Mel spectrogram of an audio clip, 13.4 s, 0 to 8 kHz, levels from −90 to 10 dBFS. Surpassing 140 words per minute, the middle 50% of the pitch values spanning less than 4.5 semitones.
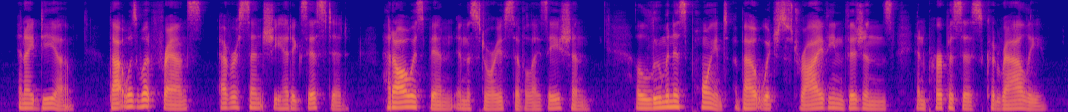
No: slow, 135 wpm; average, 4.0 semitones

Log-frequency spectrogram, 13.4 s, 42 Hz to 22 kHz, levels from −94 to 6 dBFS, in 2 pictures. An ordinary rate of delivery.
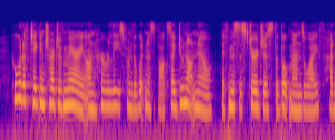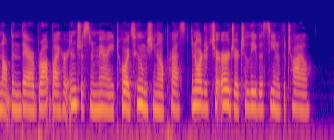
No: fast, 230 wpm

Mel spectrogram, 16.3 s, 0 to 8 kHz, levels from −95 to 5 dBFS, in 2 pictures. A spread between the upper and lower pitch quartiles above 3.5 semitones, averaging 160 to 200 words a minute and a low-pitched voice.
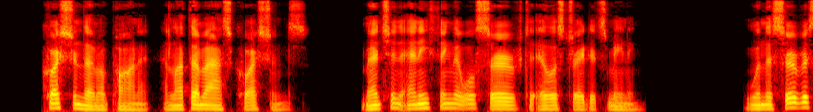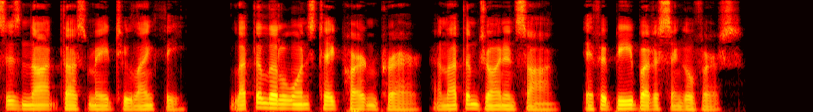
No: average, 3.1 semitones; average, 175 wpm; very low, 95 Hz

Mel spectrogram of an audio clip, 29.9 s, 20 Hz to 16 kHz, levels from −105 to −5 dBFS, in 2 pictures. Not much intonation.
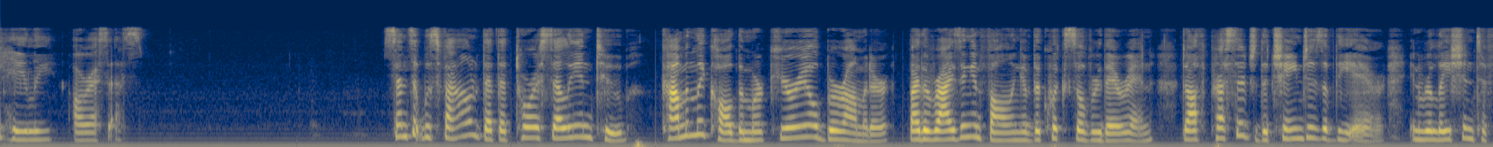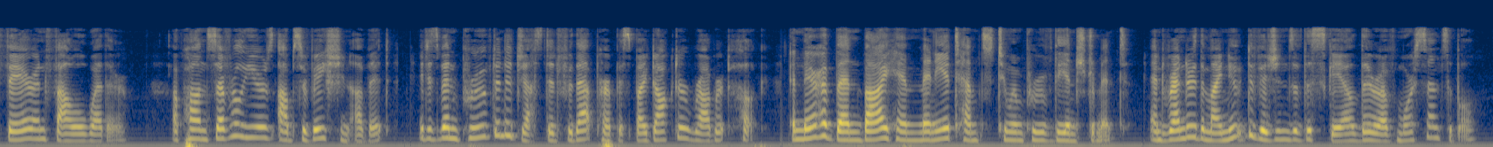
No: average, 4.5 semitones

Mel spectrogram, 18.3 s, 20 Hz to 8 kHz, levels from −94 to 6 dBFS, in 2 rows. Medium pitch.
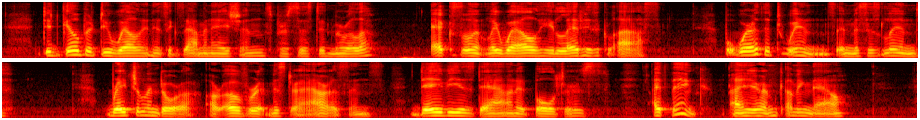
Yes: medium, 155 Hz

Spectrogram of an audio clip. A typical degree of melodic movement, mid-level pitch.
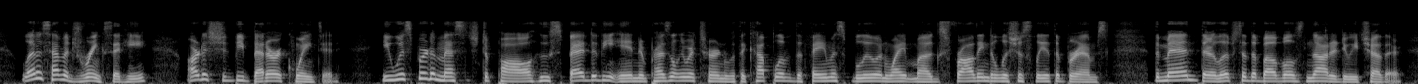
Yes: average, 3.9 semitones; medium, 150 Hz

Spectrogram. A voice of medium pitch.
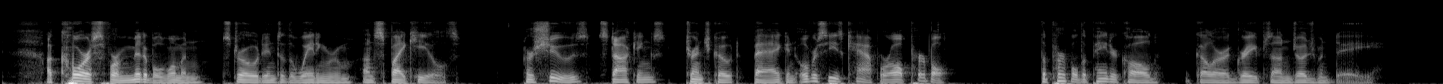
No: low, 100 Hz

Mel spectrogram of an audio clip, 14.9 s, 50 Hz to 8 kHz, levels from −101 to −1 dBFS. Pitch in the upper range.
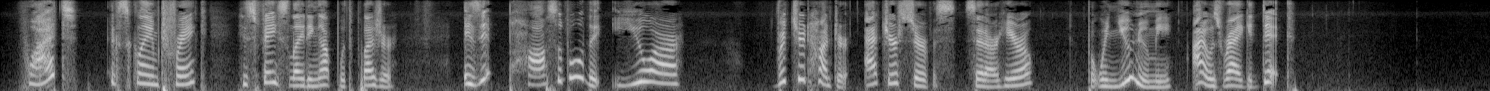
Yes: very high, 255 Hz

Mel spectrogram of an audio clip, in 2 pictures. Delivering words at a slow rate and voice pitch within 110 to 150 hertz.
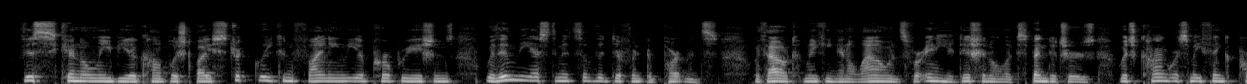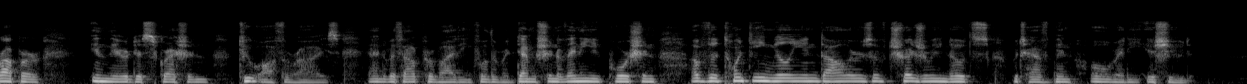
Yes: slow, 130 wpm; low, 135 Hz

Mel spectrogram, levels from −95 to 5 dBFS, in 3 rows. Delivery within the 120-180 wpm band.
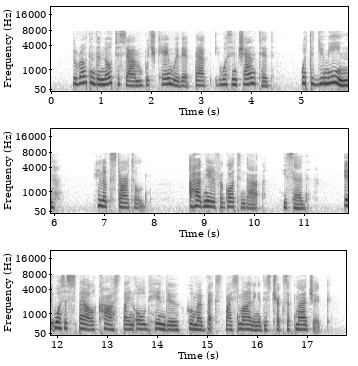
Yes: average, 175 wpm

